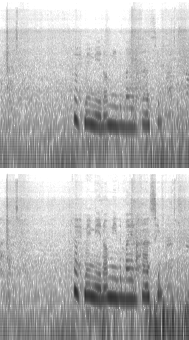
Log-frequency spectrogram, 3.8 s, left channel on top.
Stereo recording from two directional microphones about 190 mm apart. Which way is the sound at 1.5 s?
25° right (ahead or behind).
